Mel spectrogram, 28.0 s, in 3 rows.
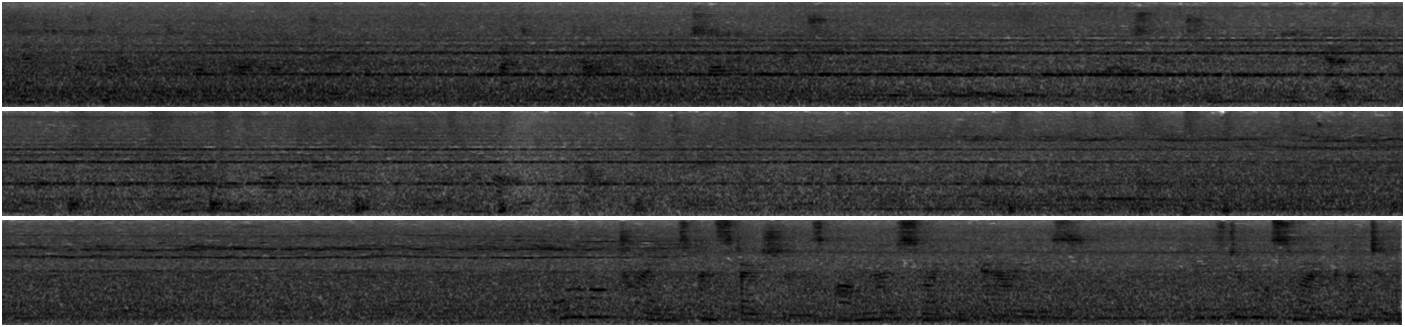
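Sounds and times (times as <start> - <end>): train rumbling: 0.0 - 28.0
train wheel squeal: 0.3 - 24.6.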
